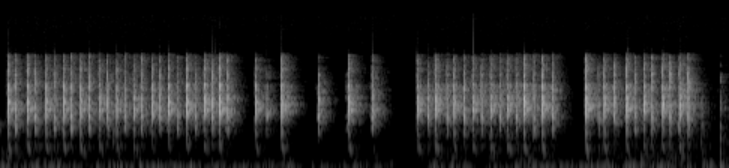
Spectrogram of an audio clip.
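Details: Keyboard with clipped and lubed MX-style stabilizers, inverted spacebar, and dampened plate/PCB: quick run of crisp, even key clacks with no tinny spacebar rattle; stabilizers sound damped.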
